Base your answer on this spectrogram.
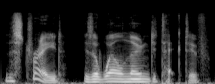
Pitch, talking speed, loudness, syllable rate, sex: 130 Hz, 140 wpm, -16 LUFS, 5.9 syllables/s, male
